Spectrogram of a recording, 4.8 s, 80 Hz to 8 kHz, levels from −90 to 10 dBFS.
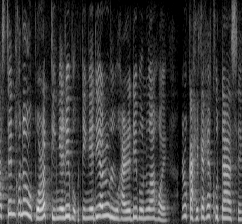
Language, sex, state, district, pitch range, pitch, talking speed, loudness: Assamese, female, Assam, Sonitpur, 300-365 Hz, 315 Hz, 175 wpm, -17 LUFS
